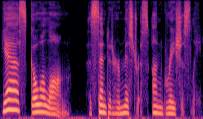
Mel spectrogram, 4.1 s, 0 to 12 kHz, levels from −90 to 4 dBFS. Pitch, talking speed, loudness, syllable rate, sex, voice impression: 190 Hz, 105 wpm, -18 LUFS, 4.2 syllables/s, female, feminine, adult-like, slightly powerful, clear, slightly lively, slightly intense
